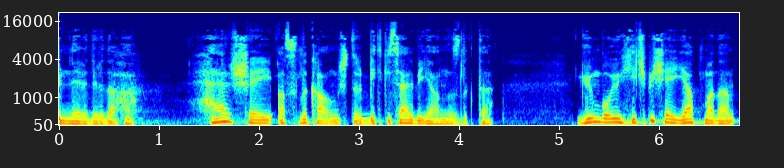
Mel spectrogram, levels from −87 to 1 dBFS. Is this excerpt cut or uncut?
uncut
